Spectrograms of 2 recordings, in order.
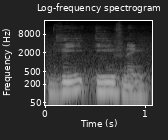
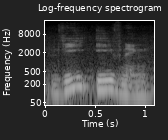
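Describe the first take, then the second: First: A glottal catch separates the two words. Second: A glottal catch separates the two words.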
